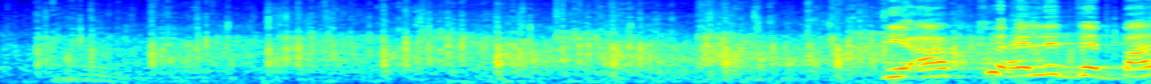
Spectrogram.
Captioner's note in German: Beifall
